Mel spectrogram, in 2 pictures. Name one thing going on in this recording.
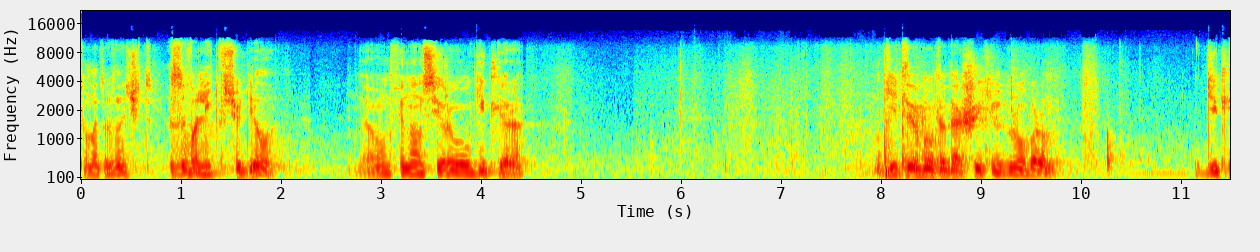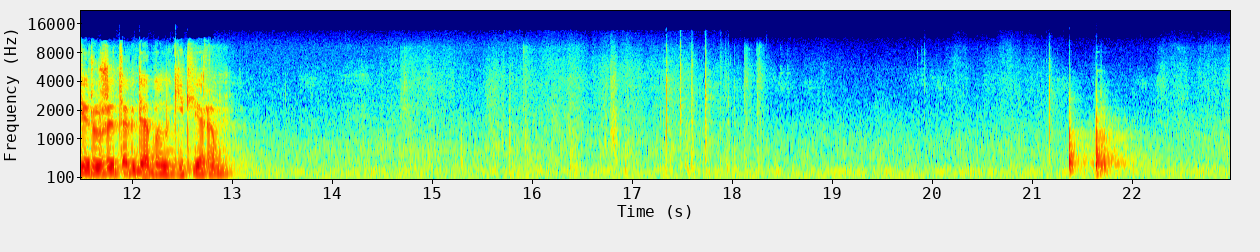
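A second middle-aged man answers in a low, earnest voice.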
